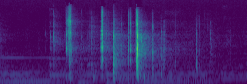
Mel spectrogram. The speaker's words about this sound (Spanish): Bueno, destapemos la HB.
